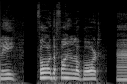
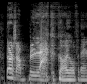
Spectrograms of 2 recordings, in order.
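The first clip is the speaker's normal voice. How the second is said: contrasting delivery; 3 semitones lower, 7 dB louder than usual. Shown as a demonstration. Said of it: "and going".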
